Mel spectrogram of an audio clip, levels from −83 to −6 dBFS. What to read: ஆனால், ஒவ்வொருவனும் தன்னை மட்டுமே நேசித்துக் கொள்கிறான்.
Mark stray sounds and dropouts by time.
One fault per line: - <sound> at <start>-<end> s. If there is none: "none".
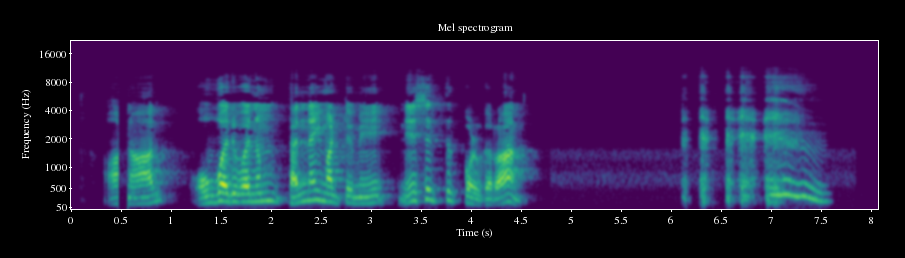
- dropout at 0.5-0.6 s
- throat clearing at 6.1-7.6 s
